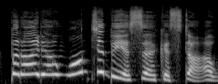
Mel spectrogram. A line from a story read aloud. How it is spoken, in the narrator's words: wailed Bramwellio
